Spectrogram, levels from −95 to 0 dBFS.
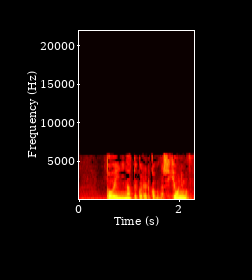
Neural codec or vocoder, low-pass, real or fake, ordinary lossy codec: none; 7.2 kHz; real; MP3, 24 kbps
